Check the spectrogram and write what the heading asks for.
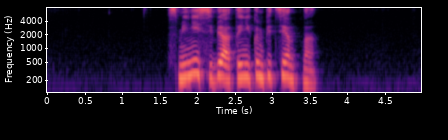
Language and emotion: Russian, angry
